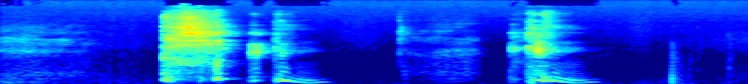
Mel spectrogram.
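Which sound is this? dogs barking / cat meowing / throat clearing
throat clearing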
